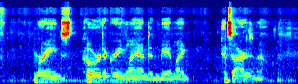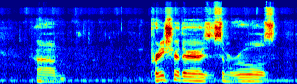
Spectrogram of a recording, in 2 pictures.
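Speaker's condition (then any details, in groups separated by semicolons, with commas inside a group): No condition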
